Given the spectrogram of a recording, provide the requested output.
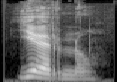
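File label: "yerno", Spanish, female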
